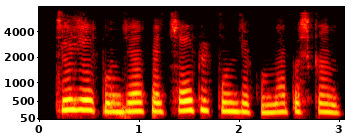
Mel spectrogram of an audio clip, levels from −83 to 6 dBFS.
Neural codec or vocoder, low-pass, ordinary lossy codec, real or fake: codec, 44.1 kHz, 1.7 kbps, Pupu-Codec; 7.2 kHz; AAC, 48 kbps; fake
